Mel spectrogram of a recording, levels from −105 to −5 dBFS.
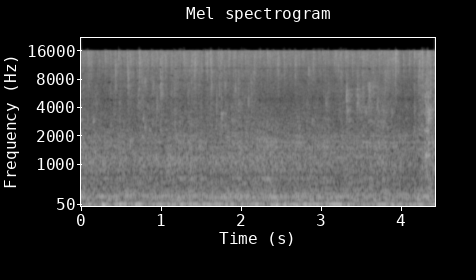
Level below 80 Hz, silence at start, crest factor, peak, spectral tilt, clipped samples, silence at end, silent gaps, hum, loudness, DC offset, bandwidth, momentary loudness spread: -46 dBFS; 0 s; 20 dB; -14 dBFS; -1.5 dB/octave; under 0.1%; 0 s; none; none; -31 LUFS; under 0.1%; 17 kHz; 3 LU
